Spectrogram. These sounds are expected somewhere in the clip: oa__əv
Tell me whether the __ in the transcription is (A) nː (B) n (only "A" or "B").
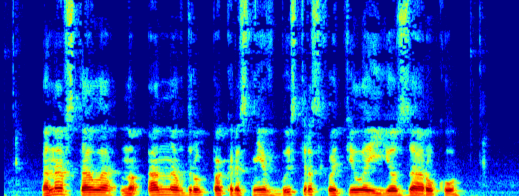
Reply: A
